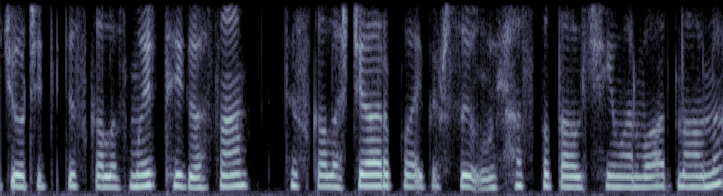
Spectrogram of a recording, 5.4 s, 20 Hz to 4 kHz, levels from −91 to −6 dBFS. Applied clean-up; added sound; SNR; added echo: neural diffusion model UNIVERSE++.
